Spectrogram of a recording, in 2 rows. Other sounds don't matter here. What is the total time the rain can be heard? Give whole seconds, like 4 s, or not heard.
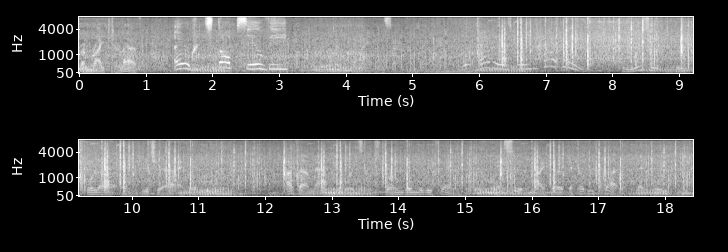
18 s.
